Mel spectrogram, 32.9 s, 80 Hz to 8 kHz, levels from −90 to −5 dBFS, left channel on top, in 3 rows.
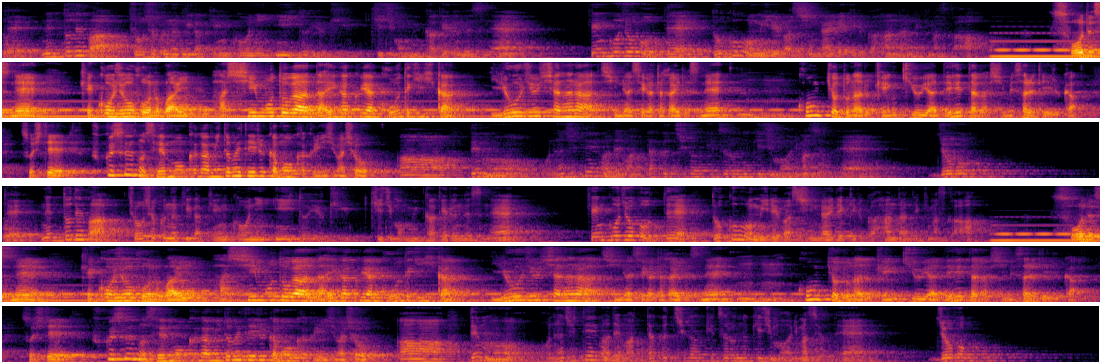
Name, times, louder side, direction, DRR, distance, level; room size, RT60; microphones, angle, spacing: voice 1, 0.0-5.1 5.9-9.8 18.3-18.9 25.9-30.6 31.2-31.6, right 2 dB, 70° right, 3 dB, 1.8 m, -36 dB
sound 1, 9.9-19.0, left 4 dB, 85° left, 0.6 m, -34 dB
voice 2, 10.5-15.6 15.9-18.2 19.0-21.8 22.2-22.7 23.0-25.7, left 2 dB, 65° left, 8 dB, 1.0 m, -24 dB
13.5 x 10.5 x 4.1 m, 1.4 s
head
